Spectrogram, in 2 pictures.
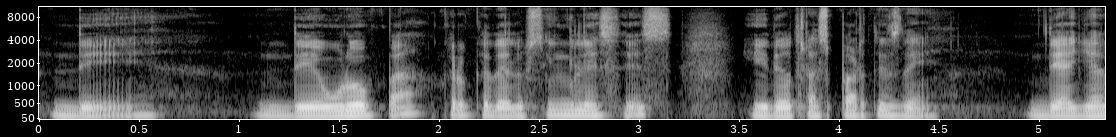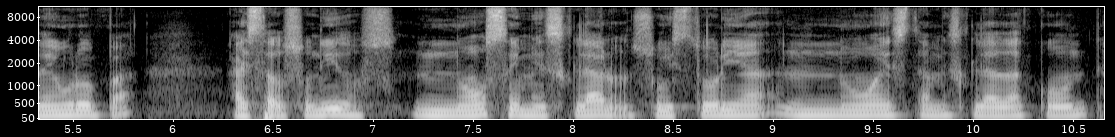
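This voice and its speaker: Here the Mexican host of a casual reaction video has a mid-range, creaky, mellow voice in a dry recording, speaking with a Mexican accent. Hesitant and self-deprecating, he fills his speech with filler sounds and restarts and hedges his opinions, playing them down.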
